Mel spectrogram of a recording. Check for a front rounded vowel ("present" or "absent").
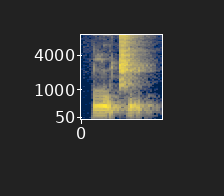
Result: absent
